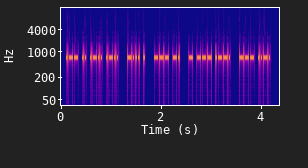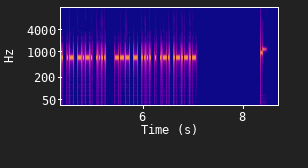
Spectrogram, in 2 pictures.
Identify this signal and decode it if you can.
Morse code, heard as a keyed tone, about 44 wpm, 700 Hz. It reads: WILL BE ON TOP OF EACH OTHER.
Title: Sentences from Top 700 Words 45wpm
